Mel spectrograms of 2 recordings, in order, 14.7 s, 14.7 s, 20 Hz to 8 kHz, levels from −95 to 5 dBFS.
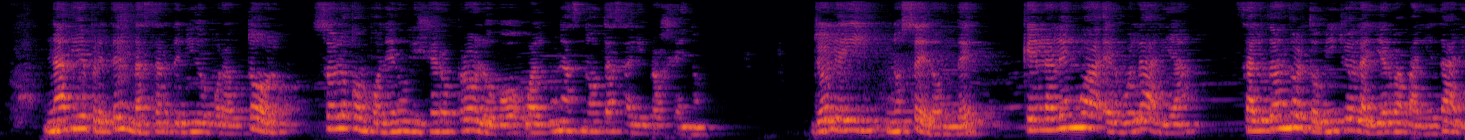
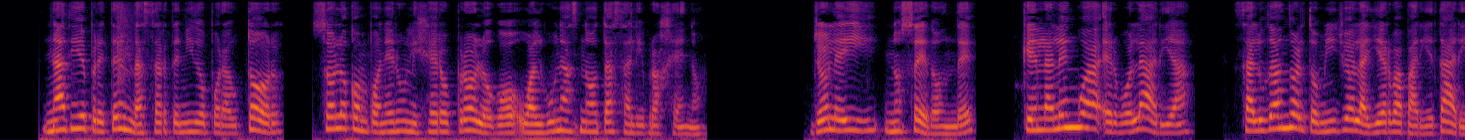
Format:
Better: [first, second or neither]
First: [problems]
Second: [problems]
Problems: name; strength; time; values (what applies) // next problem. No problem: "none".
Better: second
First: noise reduction (classical method WPE with log-MMSE)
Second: none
